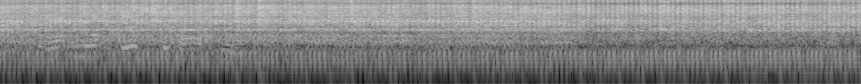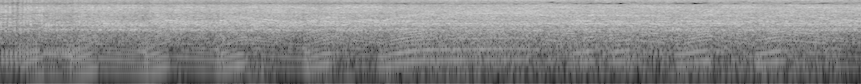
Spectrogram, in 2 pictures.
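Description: A chainsaw held down on a table runs loud and close with a steady buzzing drone, its pitch swooping up and down as the throttle is blipped partway through.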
